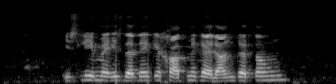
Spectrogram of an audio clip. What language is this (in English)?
Urdu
